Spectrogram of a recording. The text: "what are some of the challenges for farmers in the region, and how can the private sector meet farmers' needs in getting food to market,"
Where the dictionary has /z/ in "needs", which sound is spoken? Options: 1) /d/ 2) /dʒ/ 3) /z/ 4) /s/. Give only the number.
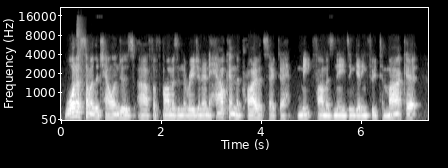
3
